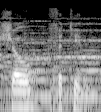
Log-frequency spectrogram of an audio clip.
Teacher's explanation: The Fay, with its shva na, belongs to the last syllable, tim, not to the first syllable, sho.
